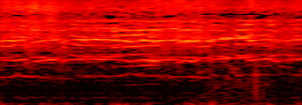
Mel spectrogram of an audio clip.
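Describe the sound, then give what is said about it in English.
Faint, high-pitched squealing cries like pigs, drawn out and overlapping steadily over a low rumbling background. Nobody speaks. “It sounds like pigs, too.”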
